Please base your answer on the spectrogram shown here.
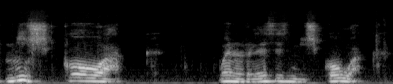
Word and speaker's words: Mixcoac: es un ignorante porque no sabe cómo se pronuncia la X. Por ejemplo, Miscoac, Miscoac, que le dicen Miscoac, se debe de pronunciar Mixcoac.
